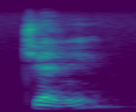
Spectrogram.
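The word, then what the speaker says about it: Genny: "Jenny? She's called Jenny?" "Yes, but spelt with a G.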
